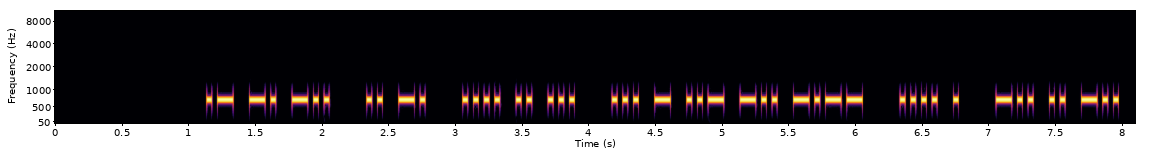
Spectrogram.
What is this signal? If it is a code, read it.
Morse code, heard as a keyed tone, about 29 wpm, 700 Hz. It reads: AND IN HIS STUDY HE DID
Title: Sentences from Top 1000 Words - Review Part 1 - 30wpm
